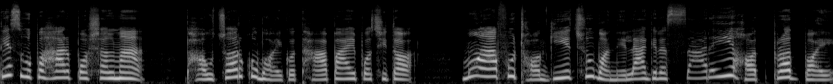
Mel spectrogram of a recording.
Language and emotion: Nepali, sad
